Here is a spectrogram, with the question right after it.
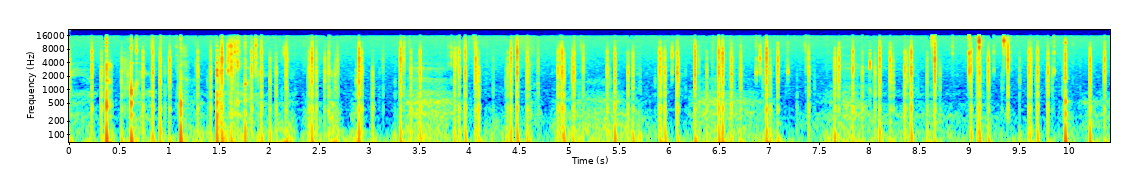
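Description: A solid, thick paperback book with a glossy card cover is tapped and scratched with long nails. Quick, dense taps come in irregular bursts, each a short, dull click with a low thump and a faint bright tick. Soft scratching fills the gaps between them.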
